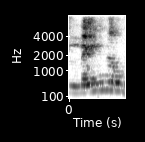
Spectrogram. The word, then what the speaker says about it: Lay'na: And he said, "Okay, make sure you say her name is Lena Michelle."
